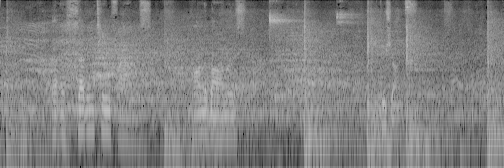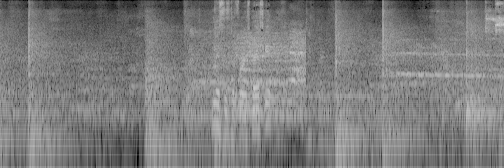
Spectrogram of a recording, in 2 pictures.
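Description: People talk and call out nearby in a large echoing gym.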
